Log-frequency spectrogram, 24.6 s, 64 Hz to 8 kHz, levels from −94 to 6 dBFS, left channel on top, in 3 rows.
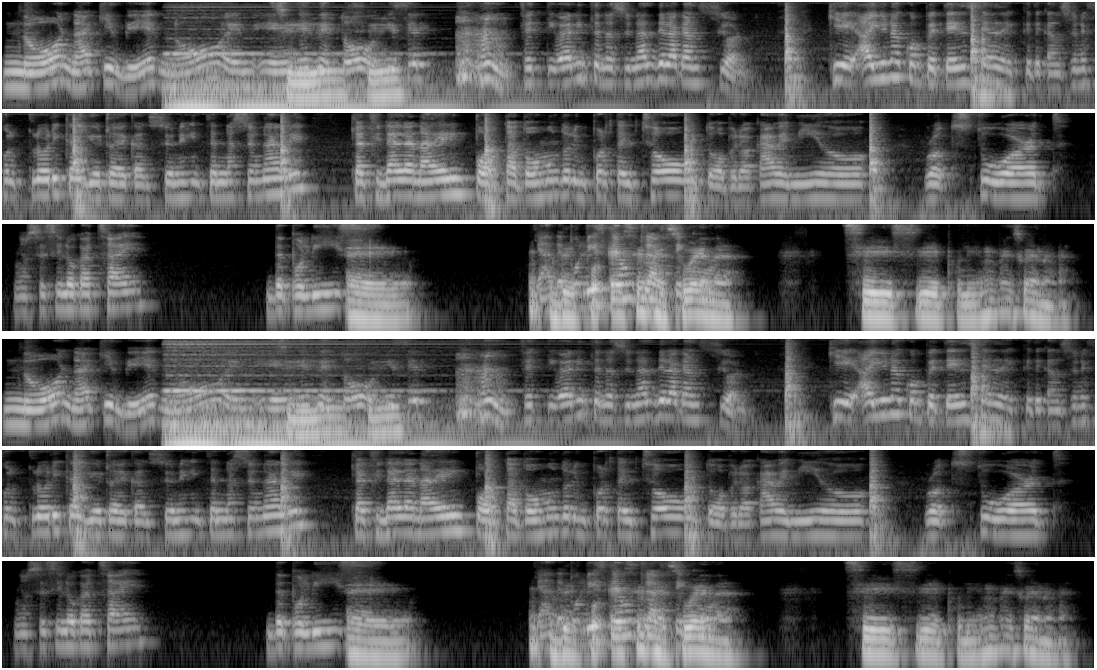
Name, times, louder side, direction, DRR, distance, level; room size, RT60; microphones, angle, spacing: voice 1, 0.0-5.6 6.2-10.5 10.8-14.7 15.1-16.0 16.5-17.5 18.4-19.0 20.4-21.8, left 2 dB, 25° left, 0.4 m, -28 dB
sound 1, 1.2-4.1 4.5-4.6, right 2 dB, 55° right, 0.6 m, -22 dB
voice 2, 2.1-3.0 7.3-7.4 19.0-19.5 20.3-21.9 22.7-24.4, left 3 dB, 85° left, 1.2 m, -24 dB
Hammer, 5.3-15.5, left 4 dB, 60° left, 1.6 m, -33 dB
7.6 x 3.3 x 4.9 m
head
